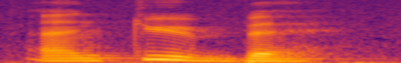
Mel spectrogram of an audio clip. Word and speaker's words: tube: B plus E, be, un tube, un tube. Même si je prononce ici be, ici tube, b, parce que le E, il se trouve à la fin du mot, est une lettre muette.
